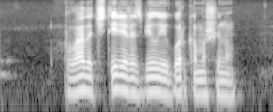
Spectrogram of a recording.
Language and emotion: Russian, neutral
